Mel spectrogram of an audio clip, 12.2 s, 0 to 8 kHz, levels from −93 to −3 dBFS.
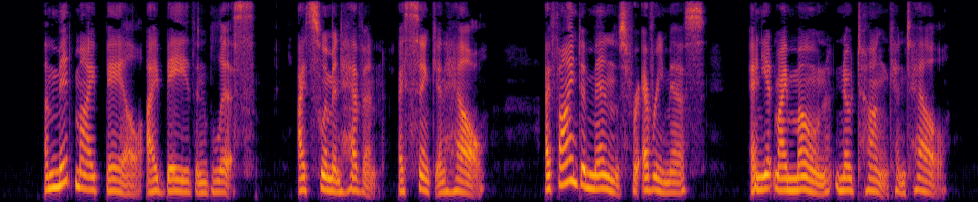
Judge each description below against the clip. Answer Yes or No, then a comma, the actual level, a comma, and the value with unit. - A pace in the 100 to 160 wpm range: Yes, average, 140 wpm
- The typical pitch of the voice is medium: Yes, medium, 180 Hz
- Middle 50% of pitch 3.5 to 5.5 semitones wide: Yes, average, 3.9 semitones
